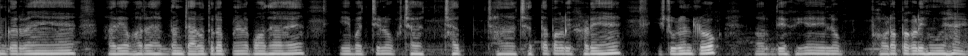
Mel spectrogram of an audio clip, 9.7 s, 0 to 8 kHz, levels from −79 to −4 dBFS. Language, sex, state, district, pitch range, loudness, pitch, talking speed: Hindi, male, Chhattisgarh, Kabirdham, 140-150 Hz, -28 LUFS, 145 Hz, 180 wpm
